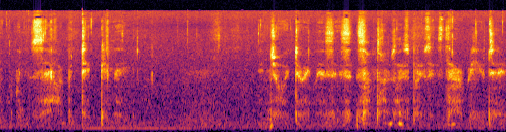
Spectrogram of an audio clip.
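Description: A woman whispering at a fairly quick pace, broken by long, frequent pauses. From UK. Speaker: ASMR vlogger. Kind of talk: casual ASMR ramble to camera. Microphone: phone near.

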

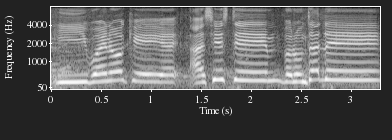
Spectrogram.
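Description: High-pitched woman's voice in a dry sound with no echo, crowd noise in the background. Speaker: audience member. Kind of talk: interview answer. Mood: relaxed, appreciative. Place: street. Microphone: handheld.

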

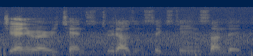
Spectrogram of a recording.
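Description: A man is speaking amid noticeable background noise. The sound is dry, with no echo. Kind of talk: casual vlog chat. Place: waterside. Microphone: phone near.

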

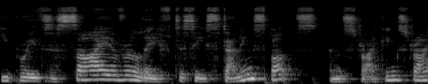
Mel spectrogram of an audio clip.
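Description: A natural reading voice. It reads without strain.

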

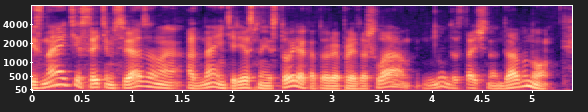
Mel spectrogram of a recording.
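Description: This man's voice has a dark, mellow tone and lively intonation. He speaks at a moderate pace against a quiet background. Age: 30s. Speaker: satirical IT video blogger doing stand-up. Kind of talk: stand-up comedy monologue, satirical bit with setups and punchlines. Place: home room. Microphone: studio mic.

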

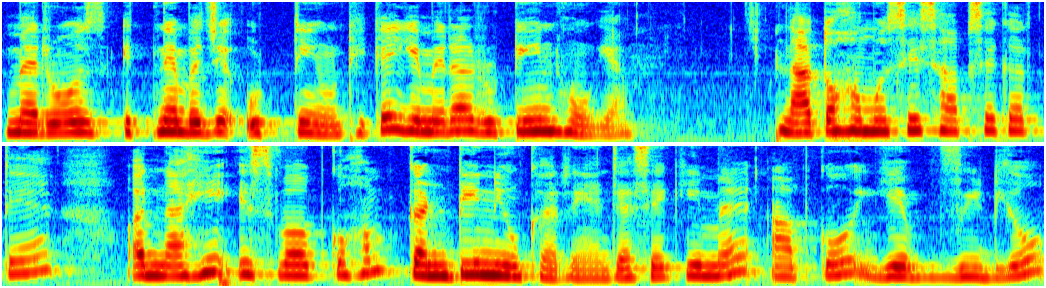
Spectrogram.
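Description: A woman with a fairly high pitch speaks in a dark, mellow tone at a fairly slow pace. Her pitch varies in an ordinary way, and the recording is very clean with a silent background. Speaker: language teacher. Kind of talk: tutorial.

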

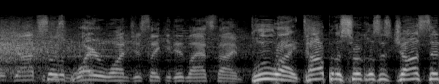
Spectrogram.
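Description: A man with a high pitch talks at a fairly quick pace with hardly any pauses and lively intonation, the sound dry with no echo despite loud background noise. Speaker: hockey play-by-play announcer. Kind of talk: live commentary. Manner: fast, rapid-fire, excitable; clipped play-by-play delivery with rising energy at goals.

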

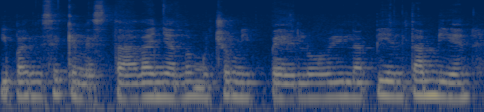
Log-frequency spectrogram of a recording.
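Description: Over light background noise, someone talks at a fairly slow pace. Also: woman. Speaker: vlogger. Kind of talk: casual vlog talk to camera. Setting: bathroom at home. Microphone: phone near.

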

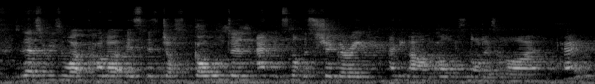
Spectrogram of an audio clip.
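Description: A woman with an English accent talks at a very fast pace in a flat monotone, her loudness swinging widely, with light background noise and audible room echo. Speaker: brewery tour guide. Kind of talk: guided tour. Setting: brewery tour. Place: hall. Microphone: camera far.

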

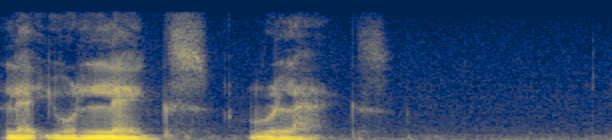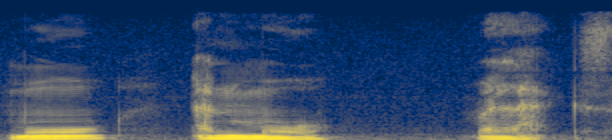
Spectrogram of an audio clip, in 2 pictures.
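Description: Soothing and calm in tone, the voice moves at a very slow pace with long, frequent pauses. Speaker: meditation guide. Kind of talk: guided hypnosis meditation. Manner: slow, soothing, repetitive; calm, hypnotic, gentle.

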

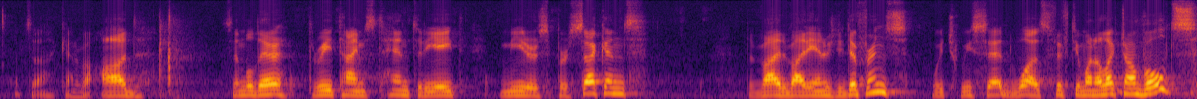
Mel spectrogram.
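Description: A man speaks at a fairly slow pace, with big swings in loudness. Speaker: physics teacher. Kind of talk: lecture. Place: classroom. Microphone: lapel.

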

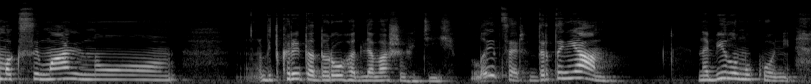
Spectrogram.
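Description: A woman speaks with lively intonation. Her pitch is fairly high. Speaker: tarot reader and video blogger. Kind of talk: tarot reading tutorial monologue. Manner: conversational, jumps between thoughts.

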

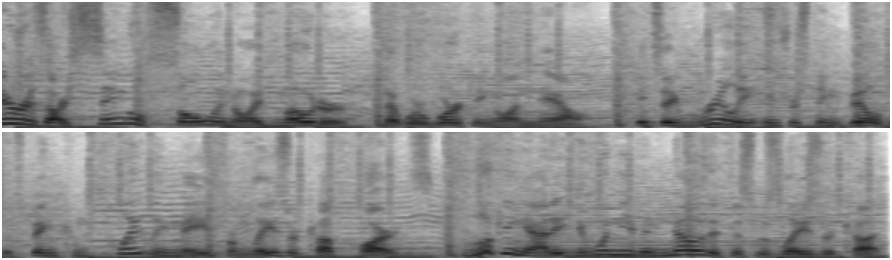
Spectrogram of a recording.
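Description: A man keeps a moderate pace while clear music sounds behind him. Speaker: maker show host. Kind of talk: tutorial. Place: workshop. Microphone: lapel.

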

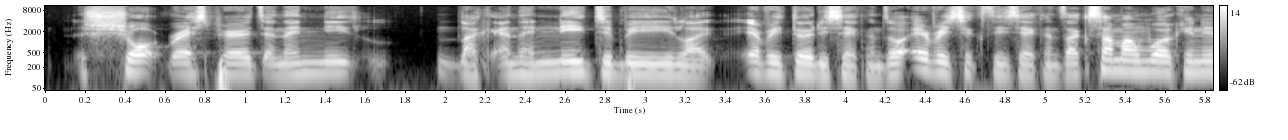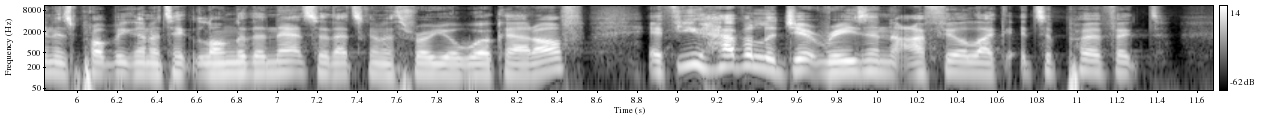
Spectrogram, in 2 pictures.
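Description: A man speaks at a very fast pace with ordinary pitch variation. The sound is dry with no echo, and the background is quiet. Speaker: fitness coach. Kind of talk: casual podcast commentary. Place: home room. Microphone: studio mic.

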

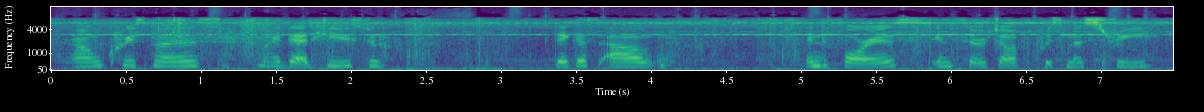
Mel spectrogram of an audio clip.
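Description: Speech comes at a moderate pace with noticeable background noise. The sound is dry, with no echo. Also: woman. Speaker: vlogger. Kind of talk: casual vlog chat. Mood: wistful, nostalgic. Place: forest. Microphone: phone near.

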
